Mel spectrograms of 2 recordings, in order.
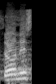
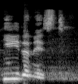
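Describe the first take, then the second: First: The word begins with a 'd' sound. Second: The word begins with a 'hee' sound. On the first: The speaker calls it wrong. "डोनिस्ट नहीं पढ़ा जाए" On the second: The speaker calls it right. "एच ई ही पढ़ते हैं ना हम"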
